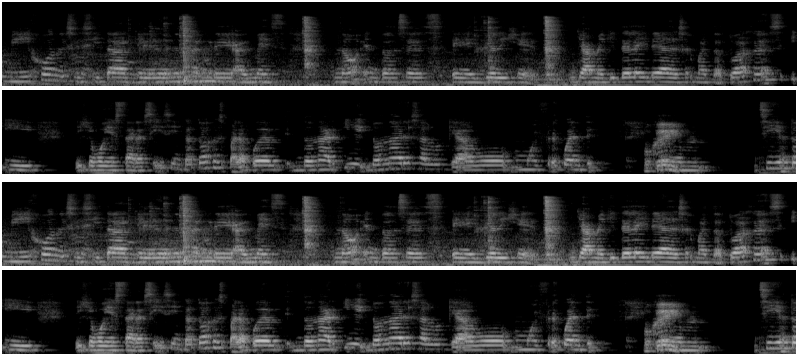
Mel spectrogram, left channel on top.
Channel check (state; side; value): quieter; left; 4.3 dB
